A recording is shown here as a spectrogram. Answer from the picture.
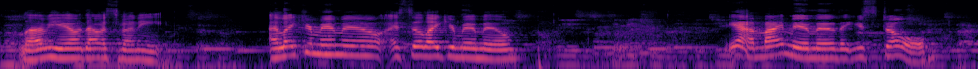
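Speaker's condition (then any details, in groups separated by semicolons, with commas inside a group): No condition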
